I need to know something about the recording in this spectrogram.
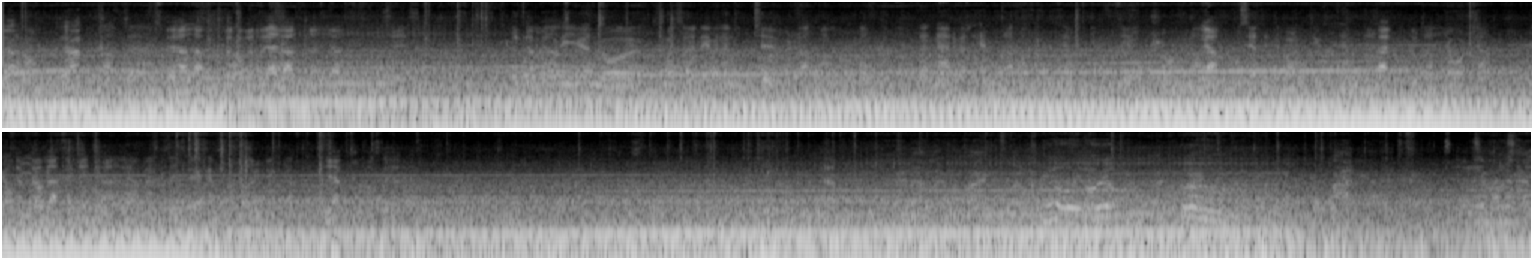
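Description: Bus engine and drivetrain under way, heard from inside the passenger cabin: a loud low drone that shifts in pitch about two seconds in and again midway, with a faint gliding whine above it.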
